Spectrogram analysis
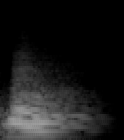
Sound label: F#, Brass, F.Horns, Woodwind Brass Ensemble; Sample CDs; Miroslav Vitous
